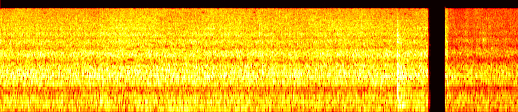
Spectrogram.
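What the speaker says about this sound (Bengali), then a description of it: "মাছটা আমি ভালো করে উল্টে পাল্টে লাল লাল করে ভেজে নিয়েছি" Small pieces of katla fish fry in hot oil for a Bengali doi katla curry, giving a steady, dense sizzle close to the pan, briefly cut by a moment of silence near the end.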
